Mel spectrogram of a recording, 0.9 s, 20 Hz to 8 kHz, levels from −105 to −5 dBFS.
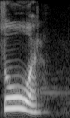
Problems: none marked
